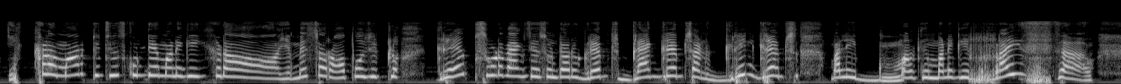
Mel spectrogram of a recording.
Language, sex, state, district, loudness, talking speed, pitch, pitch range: Telugu, female, Andhra Pradesh, Chittoor, -18 LUFS, 125 wpm, 360 Hz, 315-410 Hz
